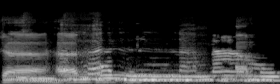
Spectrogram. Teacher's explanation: Nun tasdid dibaca gunnah atau mendengung, ditahan kira-kira 2 harokat agar tampak dengungannya.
